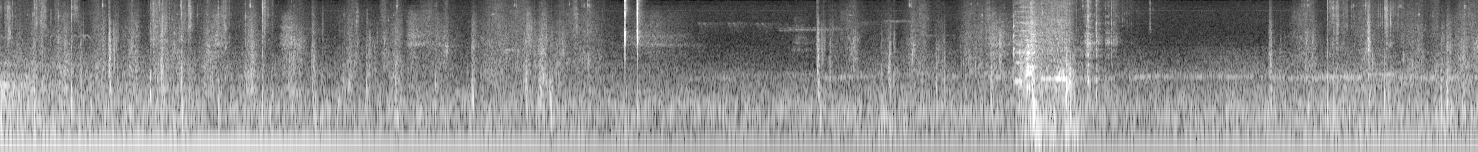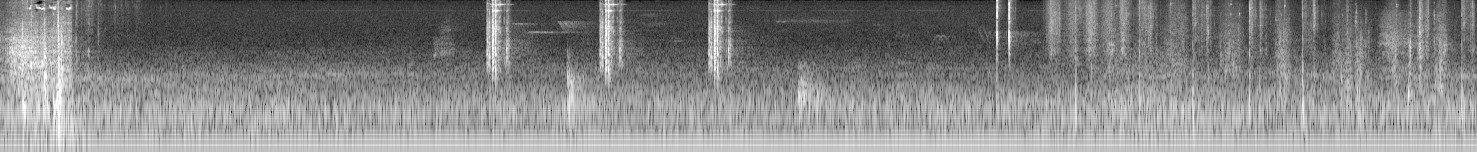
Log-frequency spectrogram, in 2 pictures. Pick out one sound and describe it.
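Footsteps crunch over a gritty floor.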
